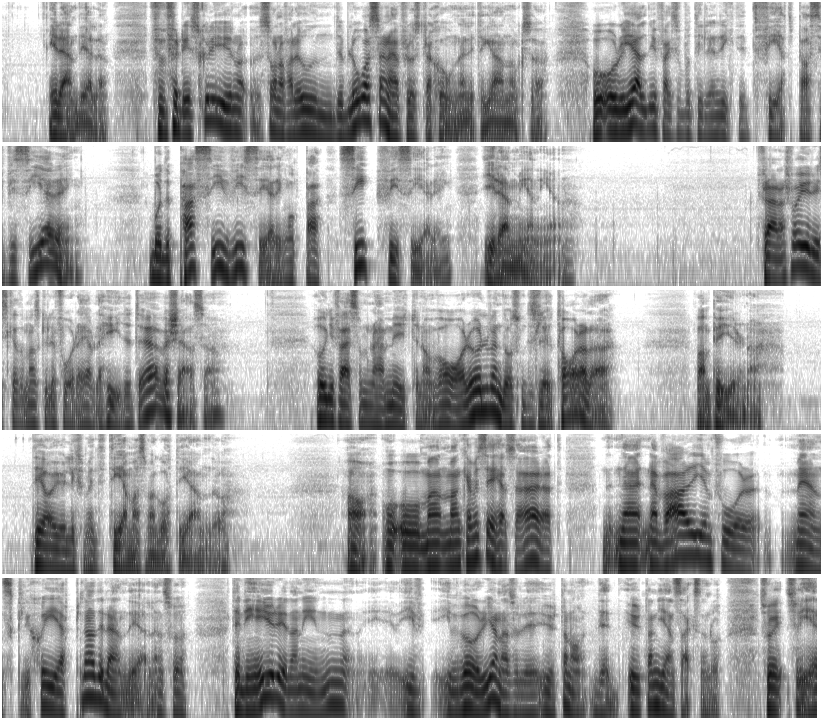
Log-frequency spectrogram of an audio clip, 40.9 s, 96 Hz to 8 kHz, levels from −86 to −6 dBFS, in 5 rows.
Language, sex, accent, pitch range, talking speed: Swedish, male, native, 105-135 Hz, 170 wpm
